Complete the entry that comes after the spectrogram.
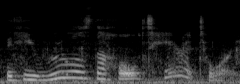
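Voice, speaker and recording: A woman's voice: high voice, very animated, normal speed, creaky, mellow, a little hiss or hum, voice pushed up, full character voice. A woman voicing a timid young mouse girl. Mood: nervous. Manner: timid, hesitant, stammering.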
